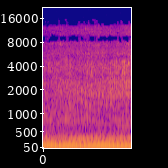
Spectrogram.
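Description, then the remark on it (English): A voice imitates a motorcycle engine revving with a steady, buzzing low rumble, fairly loud, held evenly for about a second without words. “I'm gonna ride my motorcycle and get out of here, man.”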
